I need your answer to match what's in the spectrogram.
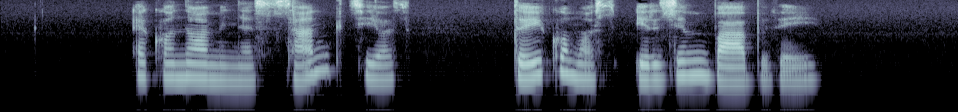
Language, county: Lithuanian, Vilnius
